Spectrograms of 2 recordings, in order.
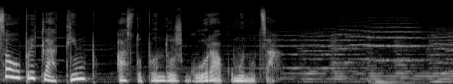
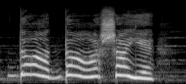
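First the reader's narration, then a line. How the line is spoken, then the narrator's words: Joyful shout. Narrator (Romanian): Brusc înveselită, Măriuca strigând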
